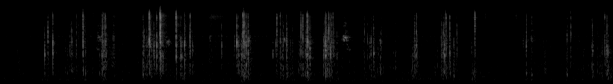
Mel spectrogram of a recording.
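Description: A hand slides over, presses and crinkles a clear plastic bag full of uninflated latex balloons. A quick, uneven series of short, bright crinkling and crackling bursts rises over a quiet background, with no low end and almost no ring after each crackle.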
